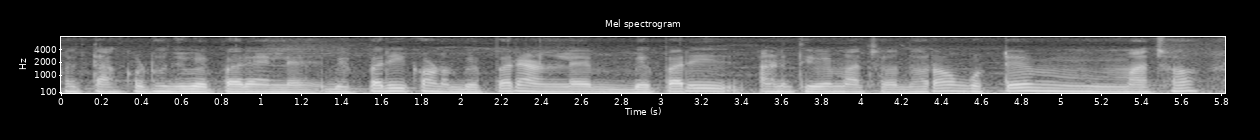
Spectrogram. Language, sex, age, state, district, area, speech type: Odia, male, 18-30, Odisha, Puri, urban, spontaneous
